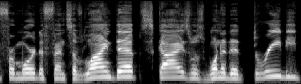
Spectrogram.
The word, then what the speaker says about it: Sykes: Hustler said it's pronounced Skies or Sykes. Sykes.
